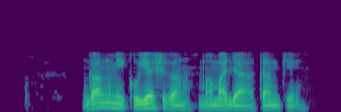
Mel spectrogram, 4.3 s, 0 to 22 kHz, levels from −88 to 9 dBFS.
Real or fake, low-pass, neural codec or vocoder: real; 3.6 kHz; none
